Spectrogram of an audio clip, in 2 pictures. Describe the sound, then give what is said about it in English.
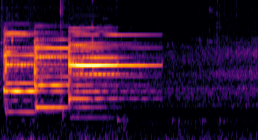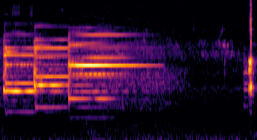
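A doorbell at the door of New Heaven Christian Church on Division Street rings with a short melodic electronic chime, its tune of several tones played twice in a row, fairly clear over low background hum, ending with a brief click. “while I'm walking up and down Division Street and knocking on doors and ringing doorbells of spaces that have churchy names.”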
